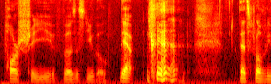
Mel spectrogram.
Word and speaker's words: Porsche: it was like yeah that was like a Porsche or Porsche actually is what it's pronounced like. I'm German, so I can pronounce Porsche like it's meant to be pronounced in German, I guess.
